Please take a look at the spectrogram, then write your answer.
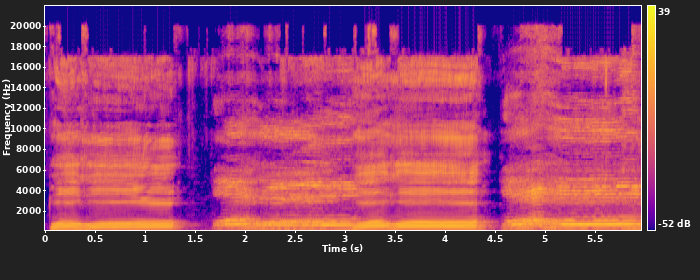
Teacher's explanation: اس میں طو بھی موٹا پڑھنا ہے، غین بھی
